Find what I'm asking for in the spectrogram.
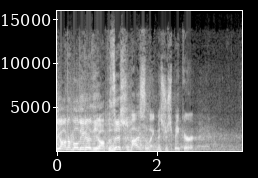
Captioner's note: some Applause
